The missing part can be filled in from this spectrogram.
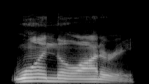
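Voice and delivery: ironic, sarcastic delivery with scare-quotes inflection. Repeating that the Mavericks won the lottery, sarcastic air quotes on "won the lottery". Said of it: "I hope you can tell by my inflection in my voice that I am making air quotes when I say that".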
